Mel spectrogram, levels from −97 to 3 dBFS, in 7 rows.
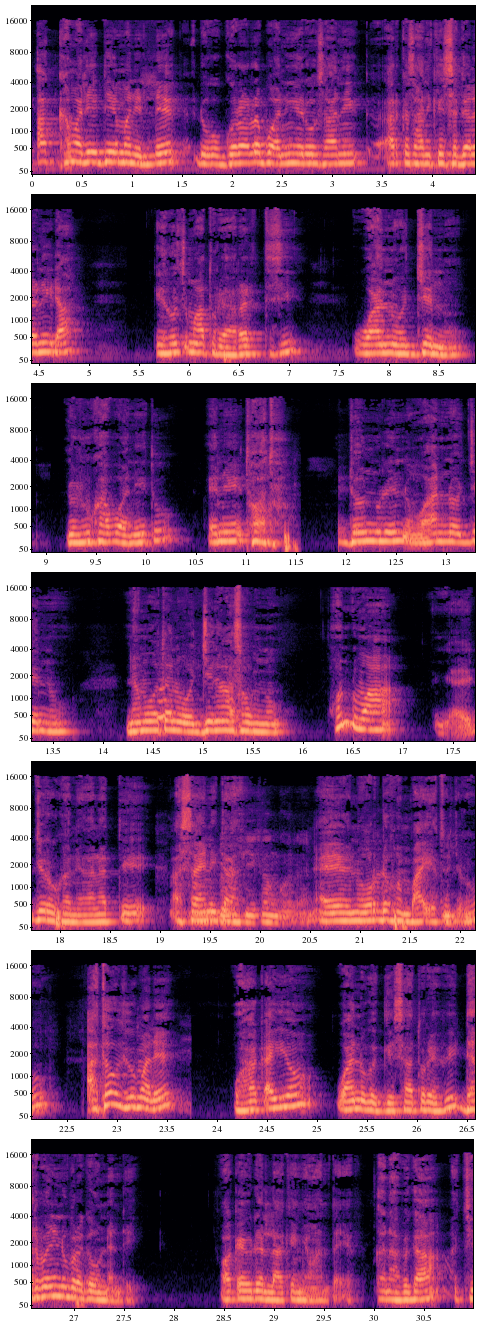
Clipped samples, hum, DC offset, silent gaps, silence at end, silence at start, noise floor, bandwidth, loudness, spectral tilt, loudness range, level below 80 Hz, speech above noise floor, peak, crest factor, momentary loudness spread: under 0.1%; none; under 0.1%; none; 0 s; 0 s; -72 dBFS; 16.5 kHz; -20 LUFS; -7 dB/octave; 2 LU; -46 dBFS; 53 dB; -4 dBFS; 14 dB; 11 LU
